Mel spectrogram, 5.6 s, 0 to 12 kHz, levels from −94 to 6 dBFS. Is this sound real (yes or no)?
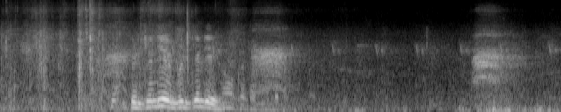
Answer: yes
